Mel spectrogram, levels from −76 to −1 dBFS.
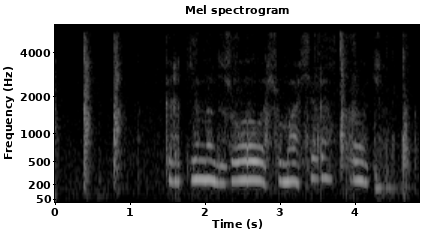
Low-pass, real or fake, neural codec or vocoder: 5.4 kHz; real; none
